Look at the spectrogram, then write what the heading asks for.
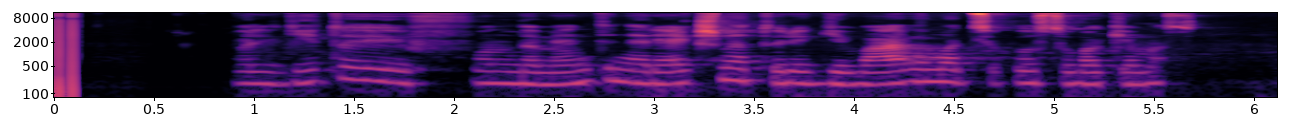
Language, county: Lithuanian, Kaunas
